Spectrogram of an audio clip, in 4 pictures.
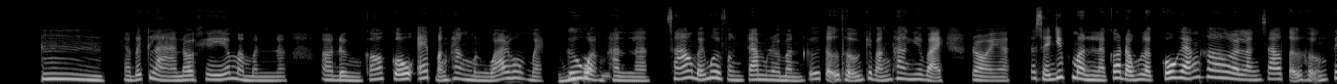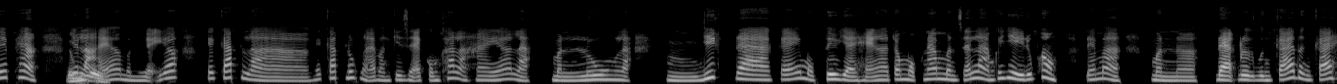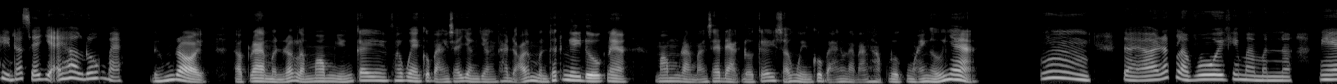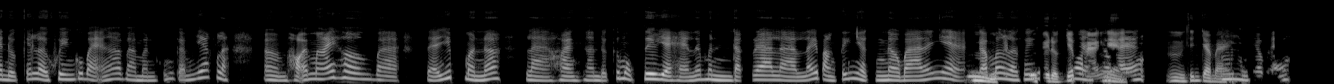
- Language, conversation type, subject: Vietnamese, advice, Vì sao bạn chưa hoàn thành mục tiêu dài hạn mà bạn đã đặt ra?
- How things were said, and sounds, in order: tapping; other background noise; unintelligible speech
